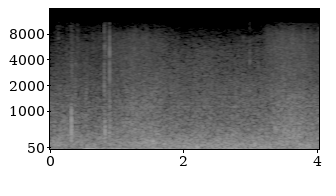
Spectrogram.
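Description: Water rushes and washes steadily in the game The Council, a quiet continuous surf-like wash with no distinct splashes standing out.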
